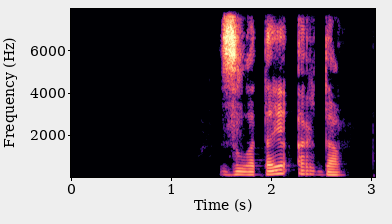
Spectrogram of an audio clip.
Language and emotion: Russian, neutral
